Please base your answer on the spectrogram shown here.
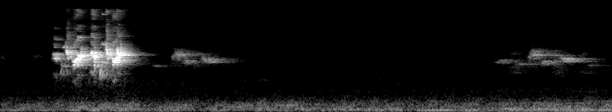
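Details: Bulbul from Naft Khaneh delivers one loud, dense scratchy-warbled burst, then a short soft slurred note, and after several seconds of near silence another faint drawn-out slurred note.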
